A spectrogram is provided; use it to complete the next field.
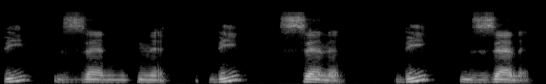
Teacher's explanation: lleva la A con la diéresis, lo que nos indica es que es un sonido como de una E abierta y diríamos di zene, di zene, di zene.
